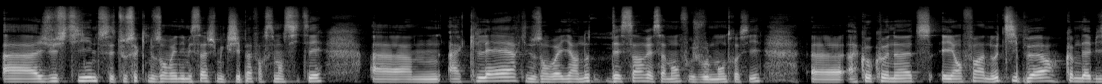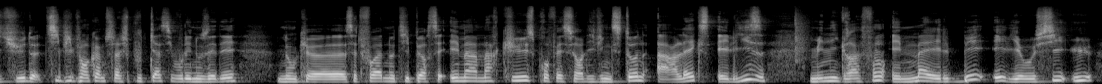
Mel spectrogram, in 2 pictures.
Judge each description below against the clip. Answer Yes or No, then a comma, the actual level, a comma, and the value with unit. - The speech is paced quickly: No, average, 200 wpm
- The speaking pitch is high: No, medium, 140 Hz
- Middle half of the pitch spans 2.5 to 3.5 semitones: Yes, average, 3.2 semitones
